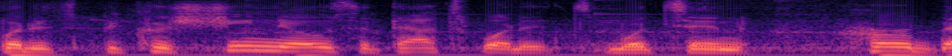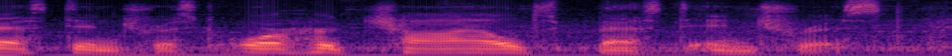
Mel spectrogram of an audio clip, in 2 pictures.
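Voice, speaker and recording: A man's voice sits fairly high in pitch. Behind it is noticeable background noise. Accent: American. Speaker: prosecutor running for district attorney. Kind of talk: campaign interview answer.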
